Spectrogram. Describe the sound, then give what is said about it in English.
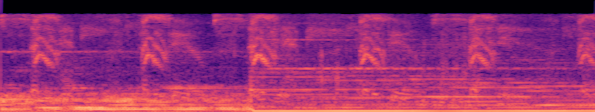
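Crows cawing as they fly slowly past a window: a few harsh, rasping caws repeat about once a second over a steady low hum. “Crows fly by my window, slow. Headed that way, but looking at me, though.”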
